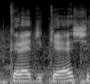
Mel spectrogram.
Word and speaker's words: Credcast: Até a próxima e não esquece de compartilhar também o nosso conteúdo aí com a hashtag Credcast, lembrando que o D é mudo.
